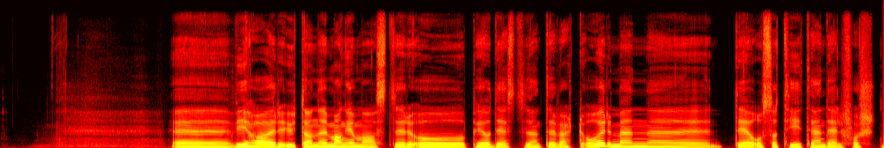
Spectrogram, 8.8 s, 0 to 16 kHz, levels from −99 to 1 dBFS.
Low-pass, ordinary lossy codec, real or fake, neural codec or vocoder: 14.4 kHz; none; real; none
